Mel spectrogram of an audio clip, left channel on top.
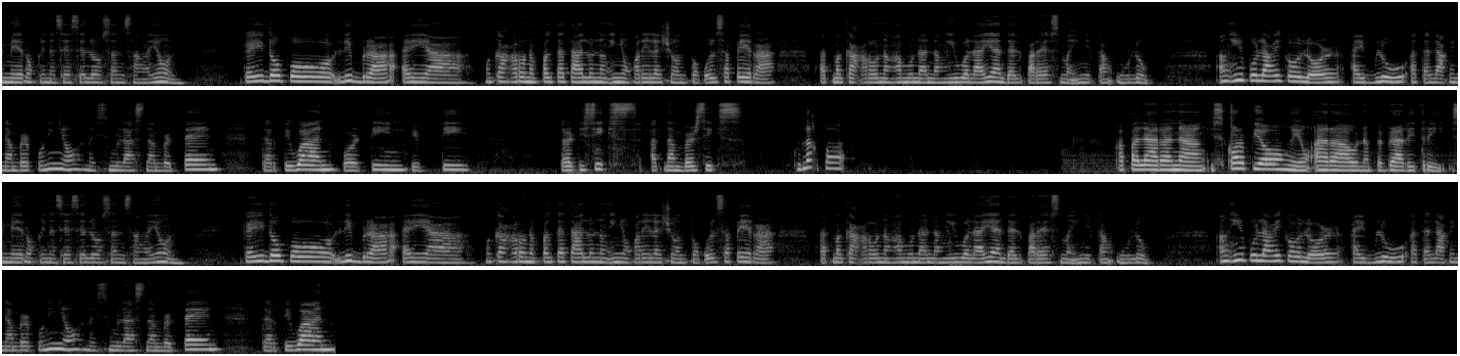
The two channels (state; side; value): drops out; right; at 17.9 s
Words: merong kinaseselosan sa ngayon. Kayo daw po, Libra, ay magkakaroon ng pagtatalo ng inyong karelasyon tungkol sa pera at magkakaroon ng hamunan ng hiwalayan dahil parehas mainit ang ulo. Ang inyo po lucky color ay blue at ang lucky number po ninyo nagsimula sa number 10, 31, 14, 50, 36 at number 6. Good luck po! Kapalaran ng Scorpio ngayong araw ng February 3,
